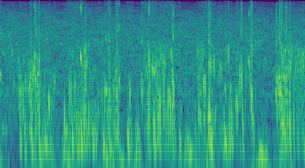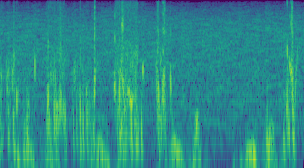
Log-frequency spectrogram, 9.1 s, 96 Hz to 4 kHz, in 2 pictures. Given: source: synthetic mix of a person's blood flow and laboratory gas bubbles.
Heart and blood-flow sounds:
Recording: Doppler ultrasound of blood flow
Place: precordium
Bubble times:
0.00-0.05 s: bubbles
0.16-0.84 s: bubbles
0.96-1.82 s: bubbles
1.89-2.02 s: bubbles
2.11-2.75 s: bubbles
2.90-3.84 s: bubbles
4.11-4.87 s: bubbles
4.90-5.03 s: bubbles
5.06-5.14 s: bubbles
5.27-5.59 s: bubbles
5.64-6.04 s: bubbles
6.26-6.77 s: bubbles
6.90-7.07 s: bubbles
7.11-7.18 s: bubbles
8.55-8.65 s: bubbles
8.82-9.04 s: bubbles
From the record:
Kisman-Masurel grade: 333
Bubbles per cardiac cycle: rolling drumbeat, 9 or more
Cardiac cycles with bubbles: 50 to 99%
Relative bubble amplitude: loud (0.450 to 0.775)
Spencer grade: 3 (all of the cardiac periods contain showers or single bubble signals, but not dominating or overriding the cardiac motion signals)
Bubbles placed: anywhere in the cardiac cycle

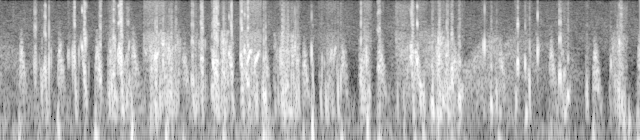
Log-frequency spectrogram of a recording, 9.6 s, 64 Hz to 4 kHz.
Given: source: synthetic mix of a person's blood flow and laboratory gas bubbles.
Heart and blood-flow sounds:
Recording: Doppler ultrasound of blood flow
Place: subclavian vein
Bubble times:
0.50-0.56 s: bubbles
0.58-0.80 s: bubbles
1.01-1.33 s: bubbles
1.46-1.52 s: bubbles
1.59-2.00 s: bubbles
2.15-2.73 s: bubbles
2.83-3.12 s: bubbles
3.15-3.54 s: bubbles
3.61-4.04 s: bubbles
4.10-4.52 s: bubbles
4.64-4.71 s: bubbles
4.78-5.15 s: bubbles
5.38-5.58 s: bubbles
5.65-5.77 s: bubbles
5.93-6.98 s: bubbles
7.21-7.54 s: bubbles
7.71-7.81 s: bubbles
7.85-7.98 s: bubbles
8.04-8.12 s: bubbles
8.35-8.58 s: bubbles
8.78-8.85 s: bubbles
9.14-9.41 s: bubbles
From the record:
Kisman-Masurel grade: 243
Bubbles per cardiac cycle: several, 3 to 8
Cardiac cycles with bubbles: 100%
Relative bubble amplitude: loud (0.450 to 0.775)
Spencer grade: 3 (all of the cardiac periods contain showers or single bubble signals, but not dominating or overriding the cardiac motion signals)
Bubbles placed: anywhere in the cardiac cycle

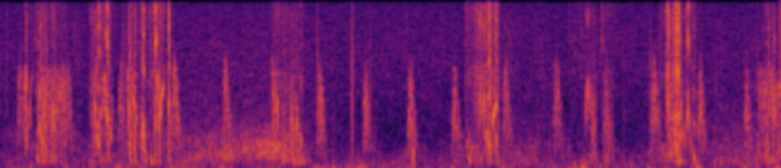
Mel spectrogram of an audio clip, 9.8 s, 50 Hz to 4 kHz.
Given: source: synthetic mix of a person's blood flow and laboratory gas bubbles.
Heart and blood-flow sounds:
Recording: Doppler ultrasound of blood flow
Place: subclavian vein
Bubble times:
0.29-0.42 s: bubbles
0.45-0.87 s: bubbles
1.12-1.46 s: bubbles
1.57-2.19 s: bubbles
3.38-3.84 s: bubbles
5.82-6.27 s: bubbles
7.31-7.48 s: bubbles
7.52-7.69 s: bubbles
8.25-8.78 s: bubbles
9.44-9.77 s: bubbles
From the record:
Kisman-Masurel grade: 233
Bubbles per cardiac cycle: several, 3 to 8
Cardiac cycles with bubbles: 50 to 99%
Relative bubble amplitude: loud (0.450 to 0.775)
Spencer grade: 3 (all of the cardiac periods contain showers or single bubble signals, but not dominating or overriding the cardiac motion signals)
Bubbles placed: anywhere in the cardiac cycle

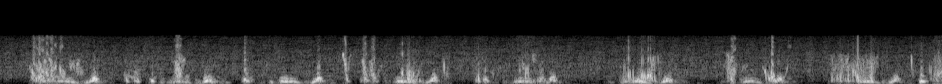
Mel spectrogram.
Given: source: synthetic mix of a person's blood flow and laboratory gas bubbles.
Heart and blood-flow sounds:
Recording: Doppler ultrasound of blood flow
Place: precordium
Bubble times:
0.28-0.84 s: bubbles
1.23-1.42 s: bubbles
1.47-1.57 s: bubbles
1.70-1.91 s: bubbles
2.42-2.55 s: bubbles
3.40-3.52 s: bubbles
3.60-3.80 s: bubbles
3.99-4.23 s: bubbles
4.41-4.51 s: bubbles
4.74-4.95 s: bubbles
5.16-5.48 s: bubbles
6.20-6.62 s: bubbles
7.23-7.48 s: bubbles
7.58-7.98 s: bubbles
8.28-8.79 s: bubbles
9.07-9.43 s: bubbles
From the record:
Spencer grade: 3 (all of the cardiac periods contain showers or single bubble signals, but not dominating or overriding the cardiac motion signals)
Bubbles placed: only in the low amplitude regions of the cardiac cycle

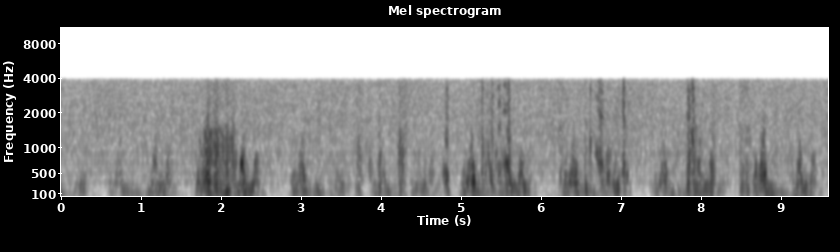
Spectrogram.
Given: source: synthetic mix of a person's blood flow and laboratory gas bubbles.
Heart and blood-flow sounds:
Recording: Doppler ultrasound of blood flow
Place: precordium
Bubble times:
1.71-2.22 s: bubbles
3.68-3.78 s: bubbles
3.83-3.92 s: bubbles
3.95-4.02 s: bubbles
4.20-4.32 s: bubbles
4.77-4.87 s: bubbles
5.22-5.65 s: bubbles
5.75-5.89 s: bubbles
6.21-6.29 s: bubbles
6.52-7.13 s: bubbles
7.79-7.96 s: bubbles
8.09-8.18 s: bubbles
8.47-8.63 s: bubbles
From the record:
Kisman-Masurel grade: 233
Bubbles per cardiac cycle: several, 3 to 8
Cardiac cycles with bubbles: 50 to 99%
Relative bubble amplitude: loud (0.450 to 0.775)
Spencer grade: 3 (all of the cardiac periods contain showers or single bubble signals, but not dominating or overriding the cardiac motion signals)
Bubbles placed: only in the low amplitude regions of the cardiac cycle

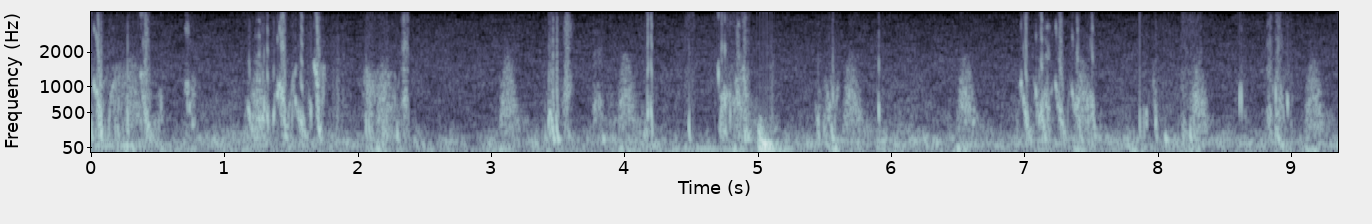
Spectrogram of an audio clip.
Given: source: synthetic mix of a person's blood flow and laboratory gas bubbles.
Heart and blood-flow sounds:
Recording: Doppler ultrasound of blood flow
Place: subclavian vein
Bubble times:
0.00-0.31 s: bubbles
0.35-0.55 s: bubbles
0.69-0.79 s: bubbles
1.15-1.77 s: bubbles
2.03-2.40 s: bubbles
3.39-3.62 s: bubbles
3.71-3.94 s: bubbles
4.10-4.24 s: bubbles
4.44-4.53 s: bubbles
4.67-4.97 s: bubbles
5.42-5.62 s: bubbles
5.88-5.94 s: bubbles
6.93-7.58 s: bubbles
7.86-7.94 s: bubbles
7.96-8.12 s: bubbles
8.17-8.33 s: bubbles
8.57-8.66 s: bubbles
8.80-9.01 s: bubbles
From the record:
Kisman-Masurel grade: 242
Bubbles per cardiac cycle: several, 3 to 8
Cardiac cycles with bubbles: 100%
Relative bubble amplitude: moderate (0.250 to 0.450)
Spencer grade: 3 (all of the cardiac periods contain showers or single bubble signals, but not dominating or overriding the cardiac motion signals)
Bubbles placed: anywhere in the cardiac cycle

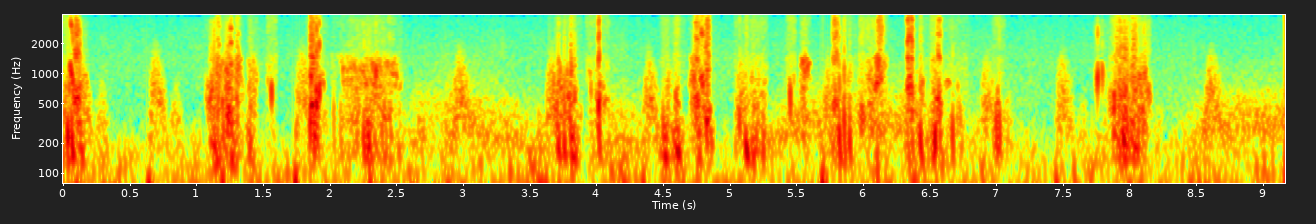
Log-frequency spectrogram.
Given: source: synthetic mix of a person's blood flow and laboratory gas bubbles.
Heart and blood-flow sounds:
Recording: Doppler ultrasound of blood flow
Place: subclavian vein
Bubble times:
0.00-0.20 s: bubbles
1.06-1.47 s: bubbles
1.53-1.61 s: bubbles
1.82-2.55 s: bubbles
3.64-3.89 s: bubbles
3.92-4.10 s: bubbles
4.47-4.89 s: bubbles
5.04-5.29 s: bubbles
5.42-5.50 s: bubbles
5.52-5.62 s: bubbles
5.75-6.20 s: bubbles
6.30-6.79 s: bubbles
6.96-7.06 s: bubbles
7.72-8.17 s: bubbles
From the record:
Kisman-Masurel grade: 233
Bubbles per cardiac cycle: several, 3 to 8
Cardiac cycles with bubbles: 50 to 99%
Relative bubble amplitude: loud (0.450 to 0.775)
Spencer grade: 3 (all of the cardiac periods contain showers or single bubble signals, but not dominating or overriding the cardiac motion signals)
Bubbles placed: anywhere in the cardiac cycle

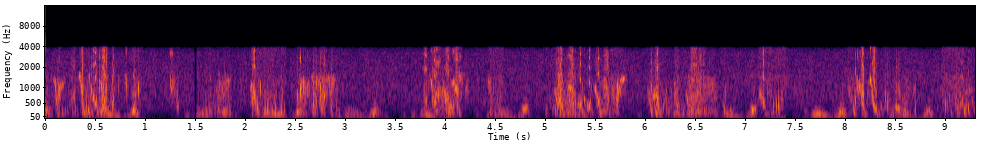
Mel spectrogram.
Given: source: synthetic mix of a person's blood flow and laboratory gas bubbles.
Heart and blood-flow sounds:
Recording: Doppler ultrasound of blood flow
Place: precordium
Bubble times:
0.06-0.74 s: bubbles
0.77-0.97 s: bubbles
1.24-1.34 s: bubbles
1.59-1.87 s: bubbles
2.03-2.40 s: bubbles
2.49-2.96 s: bubbles
3.77-4.25 s: bubbles
4.42-4.59 s: bubbles
4.99-5.83 s: bubbles
6.00-6.84 s: bubbles
7.12-7.40 s: bubbles
8.02-8.71 s: bubbles
8.96-9.31 s: bubbles
From the record:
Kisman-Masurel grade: 242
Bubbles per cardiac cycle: several, 3 to 8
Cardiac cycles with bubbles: 100%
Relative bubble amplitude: moderate (0.250 to 0.450)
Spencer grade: 3 (all of the cardiac periods contain showers or single bubble signals, but not dominating or overriding the cardiac motion signals)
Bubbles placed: anywhere in the cardiac cycle

